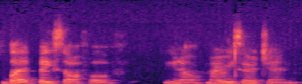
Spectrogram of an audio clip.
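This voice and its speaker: A woman with a fairly low voice talks through a panel discussion as a trauma counselor. She is reflective and leans on "you know" as she goes. The recording sounds dull and lo-fi. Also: fairly even intonation, a little slow, creaky, husky. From Bahamas. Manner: reflective, lots of "you know", laughs lightly.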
